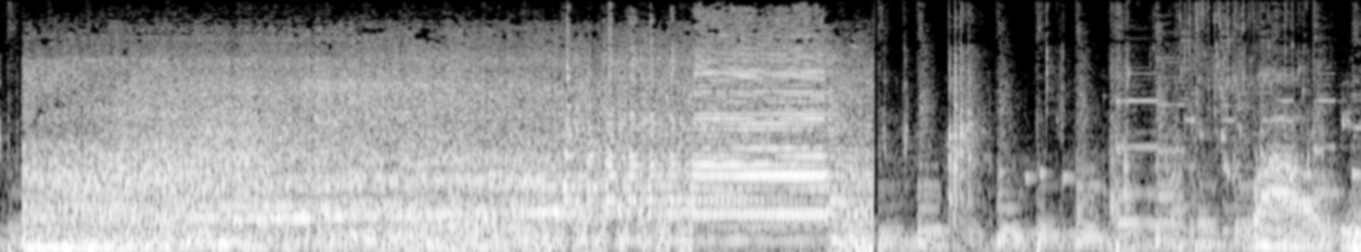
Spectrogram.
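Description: Yellow container truck sounding a loud, sustained air horn, with dense engine and traffic noise around it and a brief break partway through.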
